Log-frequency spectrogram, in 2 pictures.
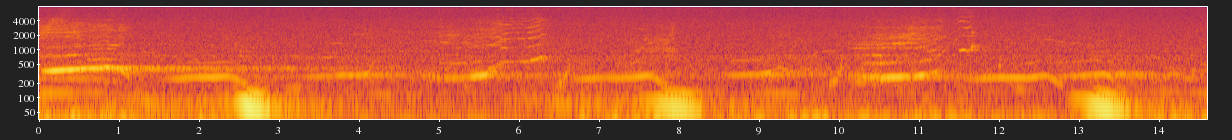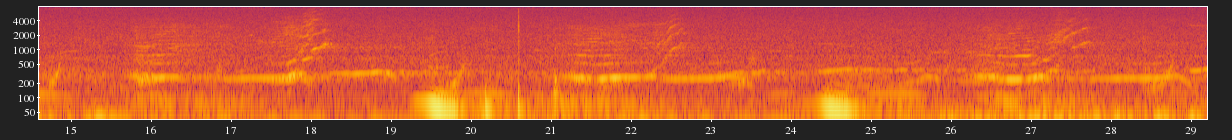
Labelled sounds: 0.0	0.7	humpback whale, 2.2 to 3.4 kHz
5.7	6.4	humpback whale, 1.6 to 3.6 kHz
10.2	11.0	humpback whale, 1.0 to 2.2 kHz
11.5	11.8	humpback whale, 0.86 to 1.3 kHz
15.8	16.1	humpback whale, 1.1 to 1.3 kHz
18.0	18.3	humpback whale, 0.83 to 1.5 kHz
22.5	22.7	humpback whale, 0.80 to 1.4 kHz
25.7	26.0	humpback whale, 0.80 to 0.99 kHz
27.2	27.8	humpback whale, 1.0 to 3.0 kHz

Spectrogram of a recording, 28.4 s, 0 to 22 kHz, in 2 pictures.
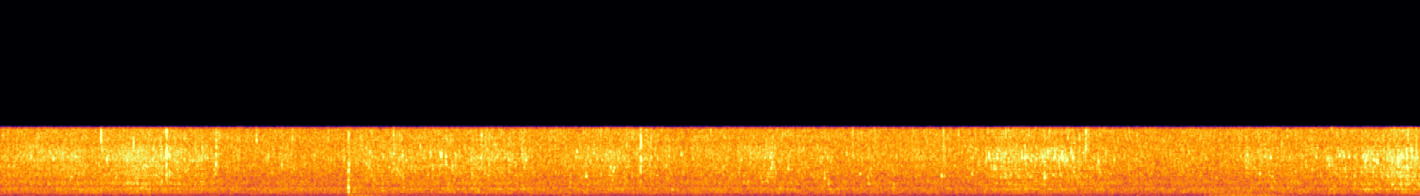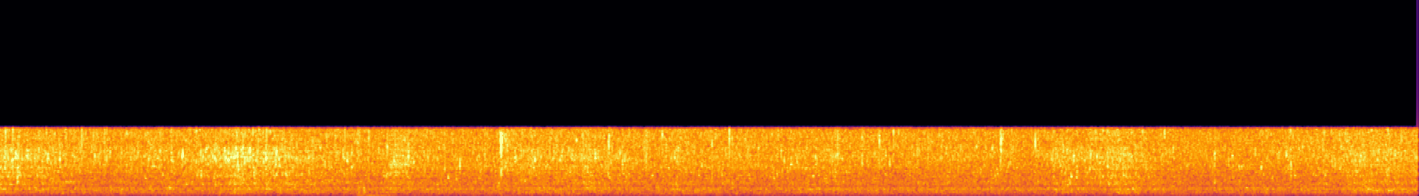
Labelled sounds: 14.7	15.0	water noise, 1.6 to 1.8 kHz

